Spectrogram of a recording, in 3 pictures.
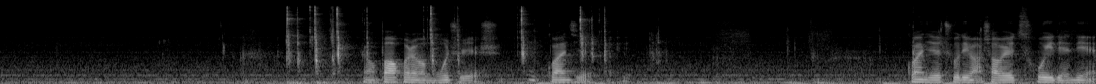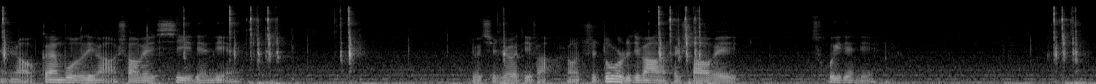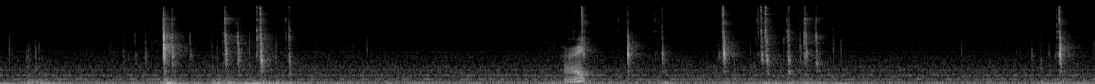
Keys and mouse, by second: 0.8-3.0 middle drag, 3.0 d, 3.3-5.4 ctrl+shift+middle drag, 5.4 ctrl+click, 5.8 ctrl+z, 7.9-10.2 drag, 10.2-11.2 middle drag, 11.2-12.9 ctrl+drag, 12.9 middle click, 13.5 ctrl+z, 13.7 ctrl+z, 13.9-16.1 ctrl+drag, 16.1 middle click, 16.6-17.7 drag, 17.7 ctrl+z, 17.9 ctrl+z, 18.1 click, 18.7-21.0 middle drag, 21.0 click, 21.6 ctrl+z, 21.8 click, 22.4-23.6 middle drag, 23.6 g, 23.8 middle click, 24.2 f, 24.6 shift+middle click, 25.3 click, 25.8 middle click, 26.6 click, 27.5-30.0 middle drag, 30.0 f, 30.4 middle click, 31.1-32.7 drag, 32.7-32.8 ctrl+middle drag.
